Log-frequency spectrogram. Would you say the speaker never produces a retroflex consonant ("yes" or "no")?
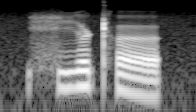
no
